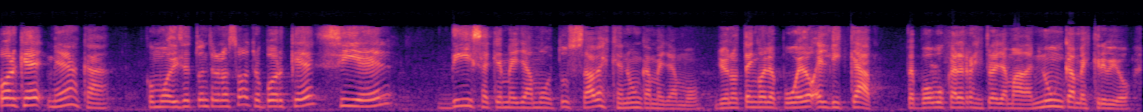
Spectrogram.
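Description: A woman's voice: on the low side, brisk, darkish tone. A Dominican woman in her thirties talking casually on a phone call, insistent and aggrieved as she complains. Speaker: talk show host. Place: on a talk show set with armchairs.

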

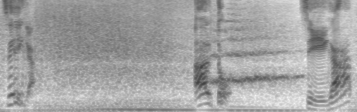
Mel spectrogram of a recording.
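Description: Stern cartoon official, drawn-out commands. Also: male voice, very high voice, wildly swooping pitch, heavy background noise, full character voice. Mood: commanding. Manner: barking short commands. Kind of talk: animated children's cartoon dub. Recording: loud music over the voice.

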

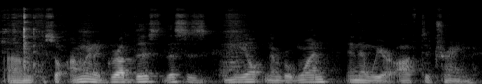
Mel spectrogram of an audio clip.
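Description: A man's voice: on the low side, normal speed, noisy background. Easygoing man chatting at a kitchen counter. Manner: easygoing, explains his meal plan between bites. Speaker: bodybuilder vlogger. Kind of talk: casual chat over breakfast. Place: home kitchen, indoors.

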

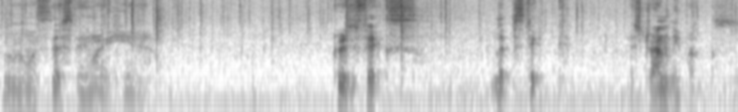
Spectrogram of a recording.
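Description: A man's voice: on the low side, slow, pauses often, noisy background. A man streaming a horror game, chatting and reading in-game notes aloud, sometimes stumbling over names. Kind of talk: let's play commentary and reading notes aloud.

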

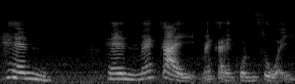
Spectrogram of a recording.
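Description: A woman's voice: measured pace, a bit bright. A young mother reading a picture book aloud with her child, asking encouraging sing-song questions. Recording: voice picked up from a distance with faint noise.

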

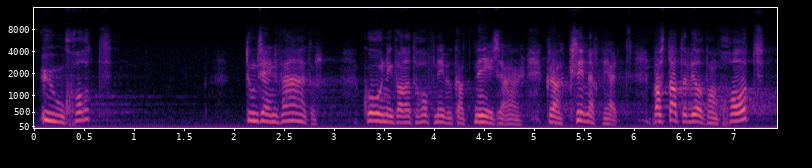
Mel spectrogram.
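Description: A woman's voice: mid-range voice, animated, a little slow, lightly acted. An actress playing a middle-aged queen in an old radio drama, anxious, questioning and commanding. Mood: urgent. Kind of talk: 1950s-60s radio drama acting. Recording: old radio play with long reverb and faint hiss.

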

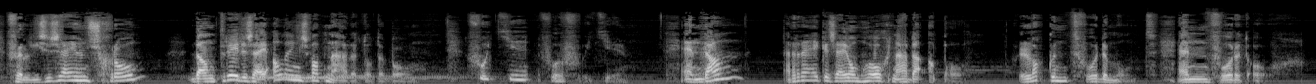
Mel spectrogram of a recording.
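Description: An actor playing a cunning, smooth-tongued devil in a Dutch verse radio drama, declaiming deliberately with a husky voice. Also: male voice, mid-range voice, huge pitch swings, a bit bright, faint music behind, heavily acted. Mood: slyly plotting. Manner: theatrical, scheming, deliberate declamation. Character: cunning, smooth-tongued male devil plotting to tempt mankind.

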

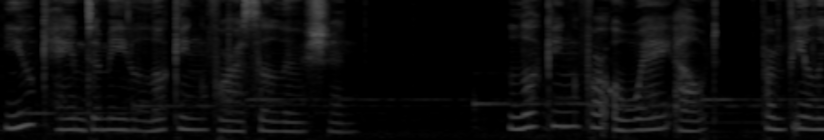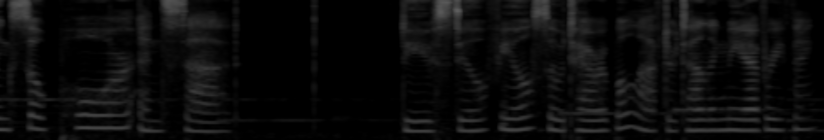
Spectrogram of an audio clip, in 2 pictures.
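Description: Wise forest witch played by a woman for ASMR roleplay: fairly high voice, tender, very unhurried, caring with a soft tease. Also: faint music behind, close to an everyday voice. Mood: tender, reassuring.

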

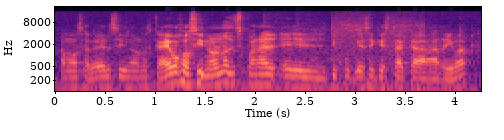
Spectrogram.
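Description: A man giving lively commentary over his own online game, laughing often and mocking himself when he fails. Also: mid-range voice, fast. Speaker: gaming youtuber. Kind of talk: live gameplay commentary. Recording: game audio noise behind the voice.

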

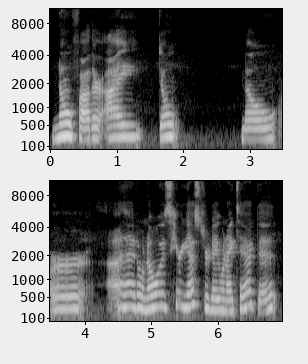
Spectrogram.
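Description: A woman reading aloud, voicing an anxious son who hesitates and stammers, pitched higher than her narration. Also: lively intonation, normal speed, dull audio. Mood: nervous. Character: anxious young son caught in a lie.

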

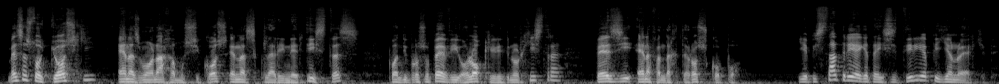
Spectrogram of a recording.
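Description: A man's voice: mid-range voice, very animated. A man narrating a radio play as a scripted storyteller, setting out the scene.

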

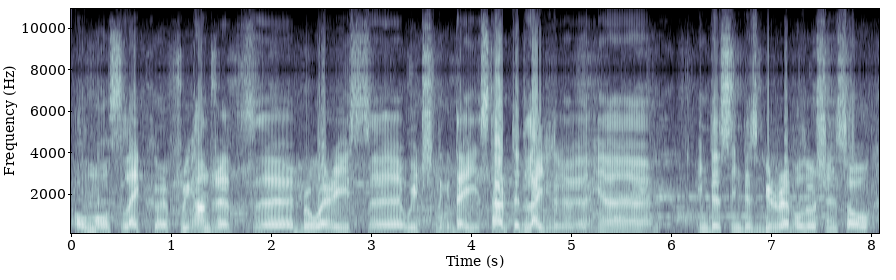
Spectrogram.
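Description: A man's voice: on the high side, flat delivery, unhurried. A young man with a Polish accent, a native Polish speaker, answering interview questions in English with many fillers and restarts. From Poland. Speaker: brewery founder. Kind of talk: festival interview. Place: indoor beer festival hall. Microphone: lapel mic. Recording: dull lo-fi sound with festival crowd chatter.

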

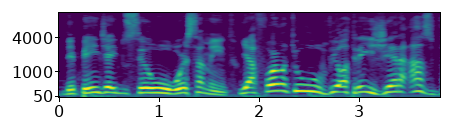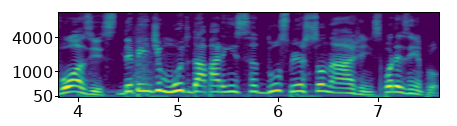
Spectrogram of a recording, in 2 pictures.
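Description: High-pitched Brazilian man hosting a tutorial. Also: a little mellow. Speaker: tutorial host. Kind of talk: narrated software tutorial with casual asides.

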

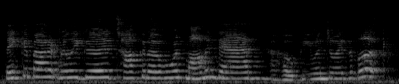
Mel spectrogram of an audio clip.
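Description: A middle-aged woman, a school teacher, reading a picture book aloud to children and speaking to them directly in an animated way. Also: high-pitched, fast talker. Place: living room at home, indoors. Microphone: camera a few metres away. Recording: echoey room with faint noise.

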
